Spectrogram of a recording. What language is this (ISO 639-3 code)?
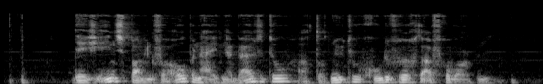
nld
